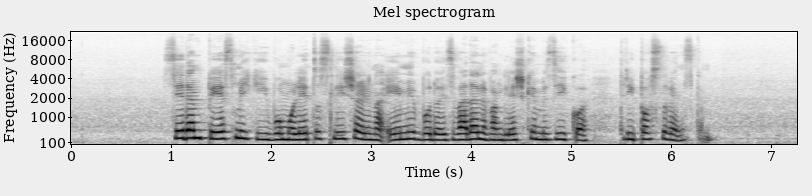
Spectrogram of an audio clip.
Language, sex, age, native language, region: Slovenian, female, 18-29, Slovenian, Drava region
